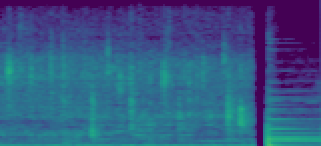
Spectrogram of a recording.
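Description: Egg fingers frying in hot oil give a steady sizzle for about a second and a half, broken at the end by a short gap and then a loud, harsh burst of close sound.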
